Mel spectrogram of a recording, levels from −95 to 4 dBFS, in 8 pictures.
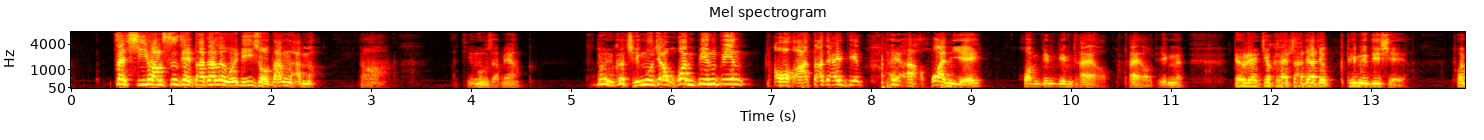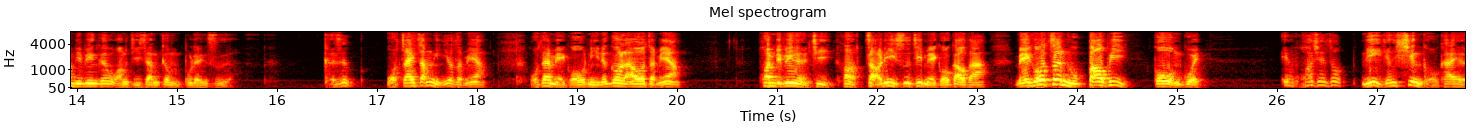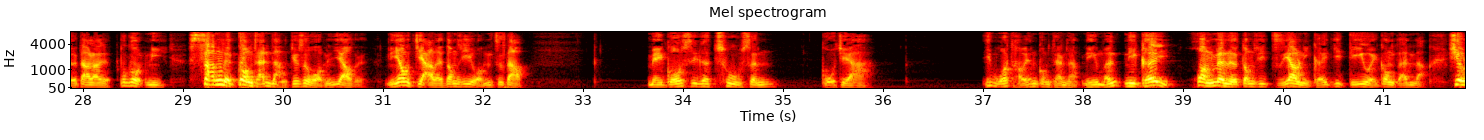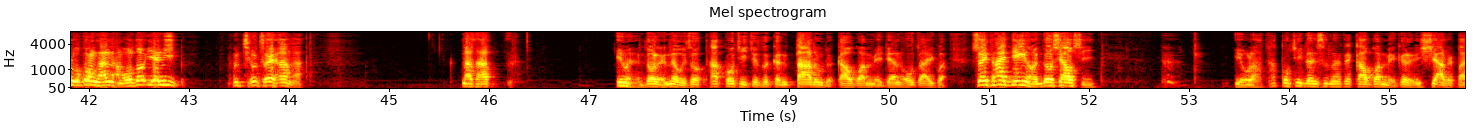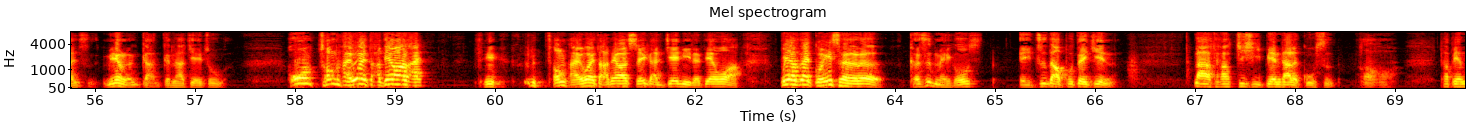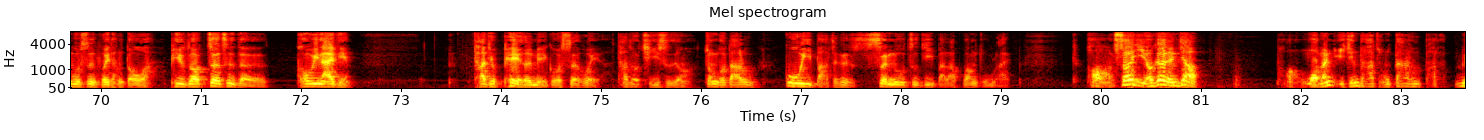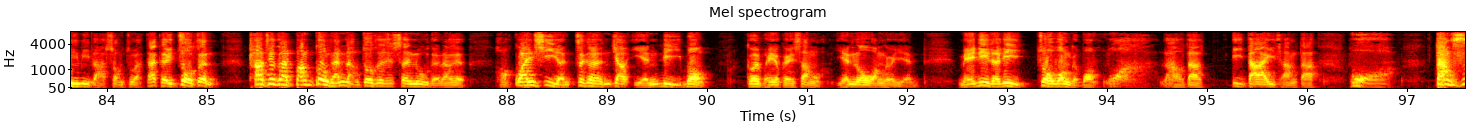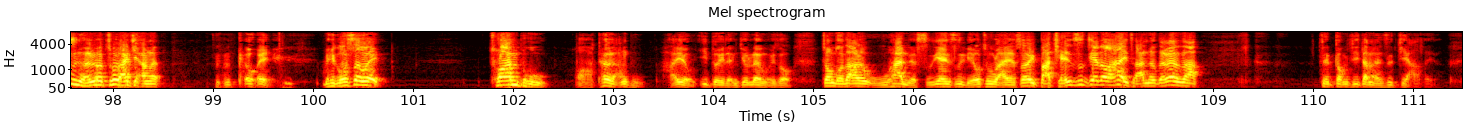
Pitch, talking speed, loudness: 185 Hz, 290 characters per minute, -16 LUFS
